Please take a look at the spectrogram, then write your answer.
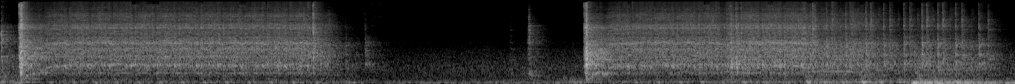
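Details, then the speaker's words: Predator 420 single-cylinder engine, about a year old, which backfired and popped on cranking, after valve lash adjustment: starts, runs briefly, stops, restarts with rough, clattery, uneven beat; still abnormal, top-end cause unclear. "Not what it's supposed to sound like, so it doesn't sound good."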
